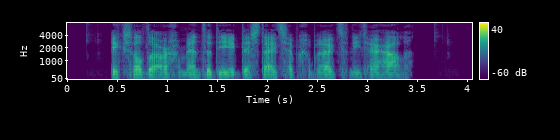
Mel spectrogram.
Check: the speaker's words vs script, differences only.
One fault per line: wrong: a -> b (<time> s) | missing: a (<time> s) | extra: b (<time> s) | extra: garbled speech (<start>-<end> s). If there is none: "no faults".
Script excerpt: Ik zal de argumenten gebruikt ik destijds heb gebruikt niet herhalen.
wrong: gebruikt -> die (1.5 s)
